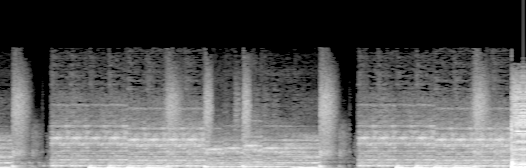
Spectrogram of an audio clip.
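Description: Industrial electronic dance music: bass pulses under a held synth chord, with two brief drop-outs, about half a second in and about four seconds in.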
